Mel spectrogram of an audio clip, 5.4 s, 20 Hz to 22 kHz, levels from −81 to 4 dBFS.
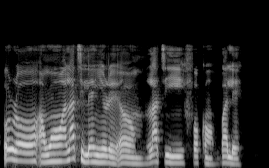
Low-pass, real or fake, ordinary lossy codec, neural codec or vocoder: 7.2 kHz; real; none; none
